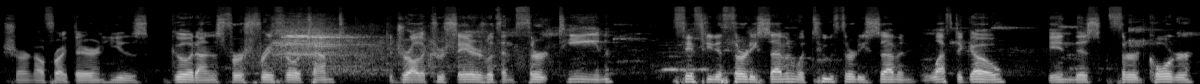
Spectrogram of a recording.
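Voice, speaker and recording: A man doing live radio play-by-play of a basketball game, in an excitable way that rises for big plays. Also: on the low side, moderate pace. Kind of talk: live radio sports commentary. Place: indoor high school gymnasium, courtside. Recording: noisy live gym sound. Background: loud gym ambience.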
